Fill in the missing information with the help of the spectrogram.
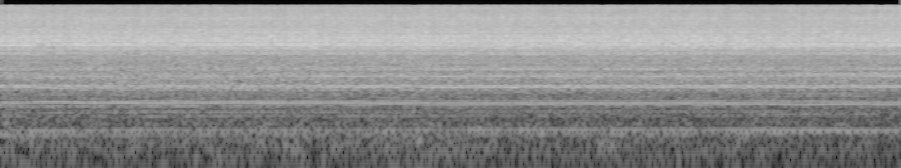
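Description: Steady whine and hum of a drone's motors and propellers, heard close up from the camera on board as it hovers and drifts, holding an even pitch.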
